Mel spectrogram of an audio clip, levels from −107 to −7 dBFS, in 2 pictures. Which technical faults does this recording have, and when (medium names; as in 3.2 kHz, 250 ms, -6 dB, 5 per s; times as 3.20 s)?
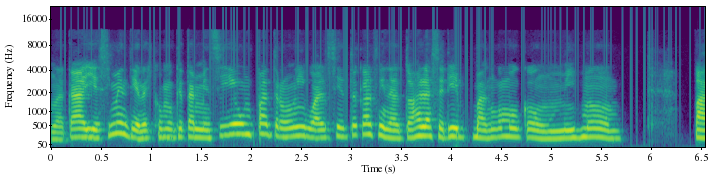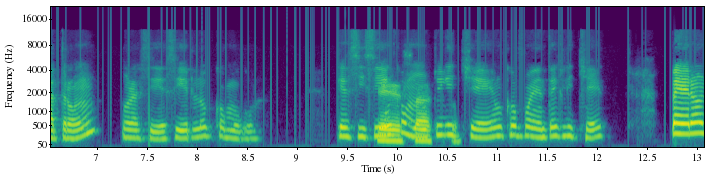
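crackle 22 per s -25 dBFS
7.52 s: pop -14 dBFS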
